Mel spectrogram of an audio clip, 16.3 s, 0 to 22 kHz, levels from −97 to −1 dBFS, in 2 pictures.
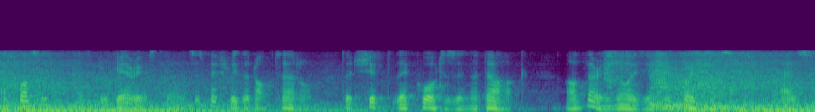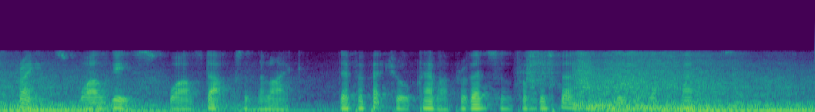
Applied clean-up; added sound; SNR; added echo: none; Boom; 0 dB; reverberation time 0.7 s.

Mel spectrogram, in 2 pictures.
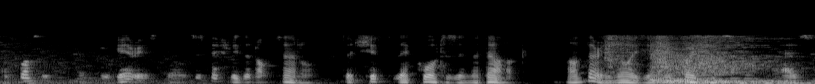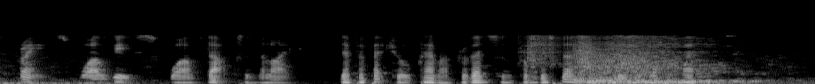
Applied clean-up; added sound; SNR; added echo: classical method WPE with log-MMSE.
